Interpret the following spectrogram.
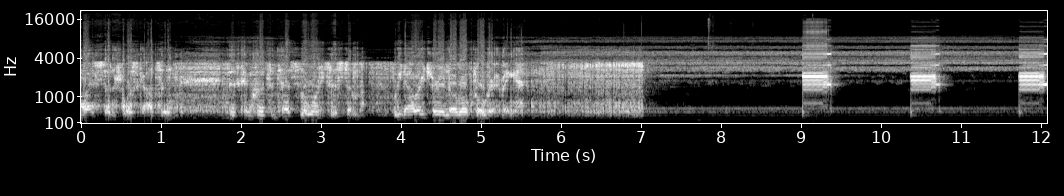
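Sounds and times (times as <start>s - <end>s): steady low hum: 0.0s - 12.0s
short data code bursts: 9.0s - 9.5s.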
